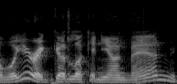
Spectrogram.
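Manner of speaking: put-on older man voice. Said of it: "almost like an older fella go".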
